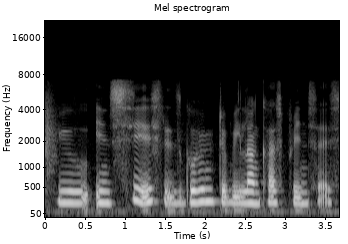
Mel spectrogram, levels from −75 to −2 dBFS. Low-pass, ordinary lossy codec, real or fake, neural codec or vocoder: 7.2 kHz; none; real; none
